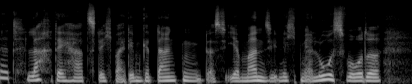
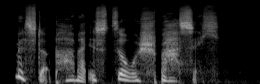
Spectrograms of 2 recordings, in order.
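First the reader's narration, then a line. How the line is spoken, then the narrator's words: Whispered. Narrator (German): flüsterte sie Eleanor zu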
